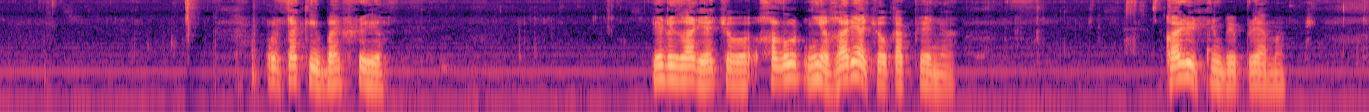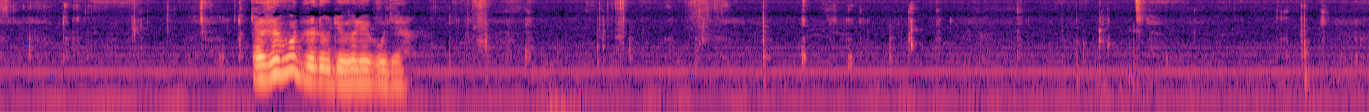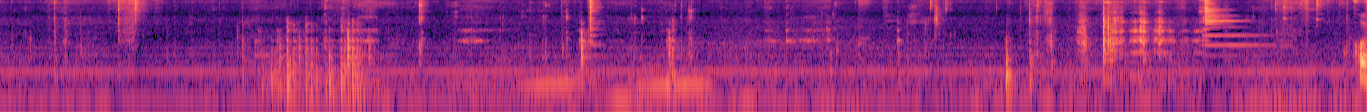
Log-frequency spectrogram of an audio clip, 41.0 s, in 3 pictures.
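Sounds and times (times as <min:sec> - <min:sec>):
person chewing: 0:00.4 - 0:02.1, 0:04.9 - 0:06.5, 0:09.8 - 0:11.6, 0:12.9 - 0:16.2, 0:18.0 - 0:29.8, 0:31.2 - 0:37.1
closed-mouth hums: 0:31.3 - 0:35.0.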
